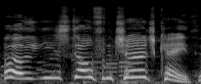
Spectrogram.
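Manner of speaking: high, drawn-out retold scolding; exasperated telling-off, played for laughs; mock reproach. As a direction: act out being appalled at a mate.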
